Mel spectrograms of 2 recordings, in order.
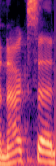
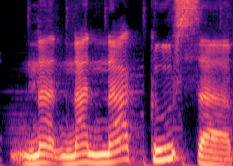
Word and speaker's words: Nanakusa: Nanaxa Nazuna. Nanaxa. Kusa. Nanakusa, but the U is silent.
